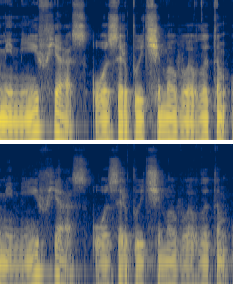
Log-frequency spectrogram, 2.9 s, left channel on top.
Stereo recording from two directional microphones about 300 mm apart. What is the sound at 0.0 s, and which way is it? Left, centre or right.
Speech, left.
